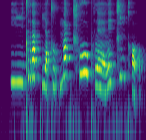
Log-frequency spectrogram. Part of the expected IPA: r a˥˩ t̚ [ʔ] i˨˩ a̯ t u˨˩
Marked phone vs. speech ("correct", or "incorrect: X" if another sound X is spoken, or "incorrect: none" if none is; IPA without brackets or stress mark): correct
